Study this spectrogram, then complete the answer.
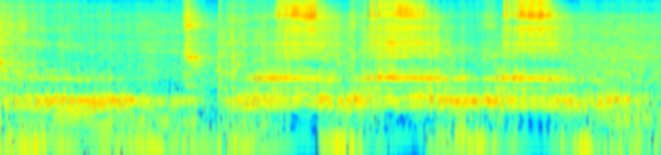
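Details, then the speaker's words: Supercharged Mazda Miata revving after exhaust welding: sharp, harsh, raspy blats rising and falling with each rev, better than before but still too loud from the rear; needs another muffler or resonator. "It's a lot better. It's still so loud. Yeah. And that's all coming from back there."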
